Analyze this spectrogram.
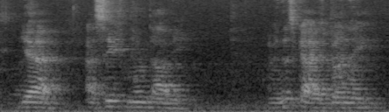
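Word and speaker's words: Aasif Mandvi: in background or, you know, how do you pronounce that? Asif Mundavi. Mandavi. Yeah, Asif Mundavi.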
